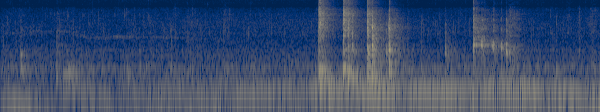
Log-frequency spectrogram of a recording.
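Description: A plastic bowl knocked against the rim of an aluminium cooking pot to shake out the last of the spice powder: a quick run of about four sharp knocks a little after three seconds in and one or two more near five seconds, over a low steady hum.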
